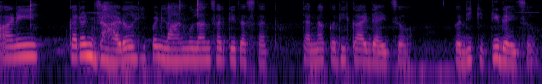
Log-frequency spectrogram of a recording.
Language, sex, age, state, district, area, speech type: Marathi, female, 45-60, Maharashtra, Palghar, urban, spontaneous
